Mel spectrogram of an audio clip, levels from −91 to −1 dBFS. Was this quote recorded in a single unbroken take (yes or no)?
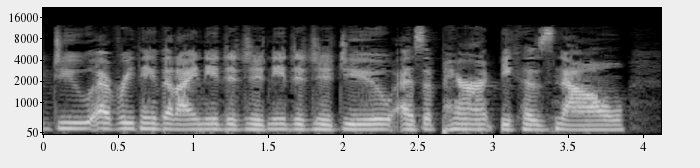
no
